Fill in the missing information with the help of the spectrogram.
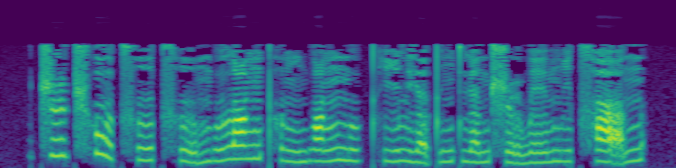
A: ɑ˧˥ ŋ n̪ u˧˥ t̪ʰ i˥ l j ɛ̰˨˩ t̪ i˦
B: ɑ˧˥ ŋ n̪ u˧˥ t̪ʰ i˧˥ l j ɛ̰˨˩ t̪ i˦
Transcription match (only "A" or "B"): B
